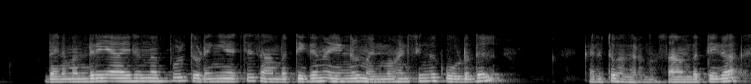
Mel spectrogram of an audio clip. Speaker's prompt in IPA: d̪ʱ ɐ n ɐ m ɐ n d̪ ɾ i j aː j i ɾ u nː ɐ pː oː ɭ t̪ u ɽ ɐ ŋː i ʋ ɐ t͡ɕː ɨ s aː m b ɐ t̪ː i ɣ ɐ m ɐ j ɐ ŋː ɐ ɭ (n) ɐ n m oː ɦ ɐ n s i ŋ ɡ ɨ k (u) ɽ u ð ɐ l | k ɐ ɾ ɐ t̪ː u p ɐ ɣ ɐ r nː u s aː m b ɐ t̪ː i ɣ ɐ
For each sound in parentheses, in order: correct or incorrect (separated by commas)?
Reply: incorrect, incorrect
